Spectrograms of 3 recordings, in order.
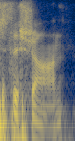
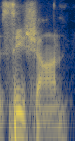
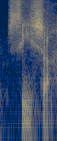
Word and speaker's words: Cichon: Sometimes Cichon. I've heard him pronounce it 2 different ways. We actually pronounce it Cichon. Cichon. Okay. But it's just the way. Cichon, it's just that breathy, gravelly sort of way.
